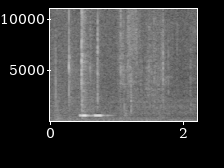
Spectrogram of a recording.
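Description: Two short electronic beeps at the same mid pitch, one right after the other, about half a second in, over a low steady room hum.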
